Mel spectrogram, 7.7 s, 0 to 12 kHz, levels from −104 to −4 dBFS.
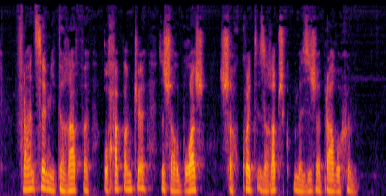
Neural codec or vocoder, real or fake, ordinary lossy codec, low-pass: vocoder, 44.1 kHz, 128 mel bands, Pupu-Vocoder; fake; MP3, 64 kbps; 10.8 kHz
